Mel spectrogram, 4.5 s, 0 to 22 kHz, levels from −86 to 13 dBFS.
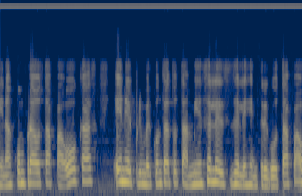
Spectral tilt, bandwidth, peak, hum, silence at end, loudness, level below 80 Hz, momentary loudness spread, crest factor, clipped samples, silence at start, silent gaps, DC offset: -6.5 dB/octave; over 20 kHz; -8 dBFS; none; 0 s; -21 LUFS; -60 dBFS; 5 LU; 14 dB; under 0.1%; 0 s; none; under 0.1%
